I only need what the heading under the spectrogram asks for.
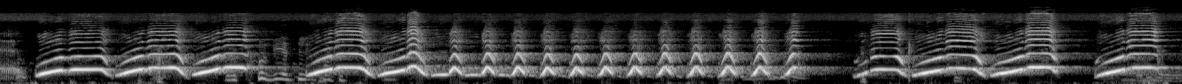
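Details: Hoolock gibbon giving loud, whooping calls: rising hoots that speed into a rapid, evenly spaced series of short notes, then slow again to longer swooping whoops after a brief pause.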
